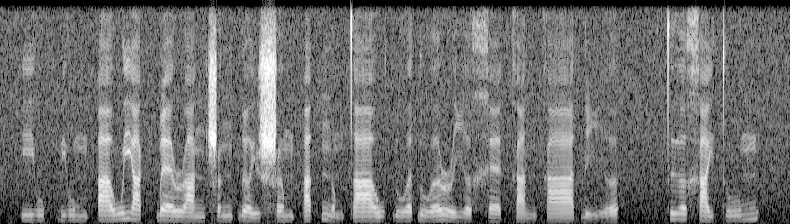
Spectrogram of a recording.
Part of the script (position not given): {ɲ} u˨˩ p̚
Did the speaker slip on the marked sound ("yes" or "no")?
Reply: yes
